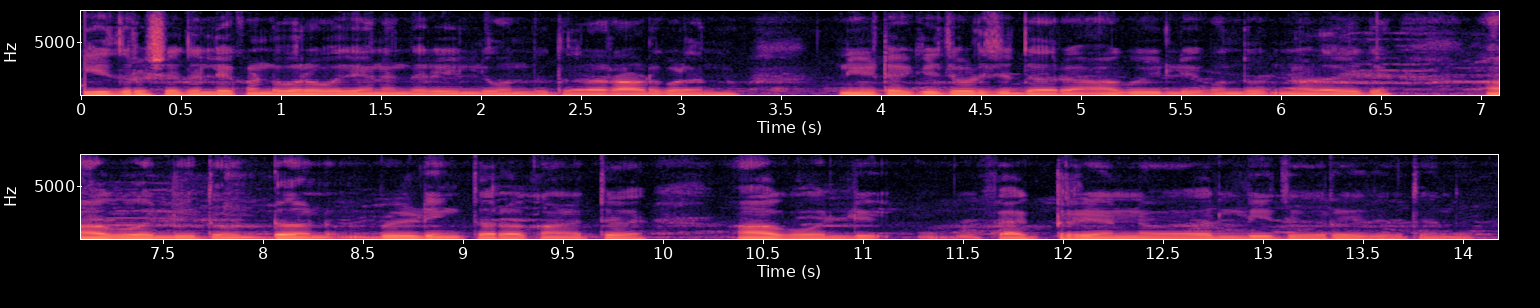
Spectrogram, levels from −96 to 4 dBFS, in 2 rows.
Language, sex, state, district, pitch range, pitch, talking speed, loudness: Kannada, male, Karnataka, Bijapur, 105-110 Hz, 105 Hz, 95 wpm, -28 LUFS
